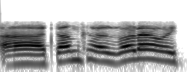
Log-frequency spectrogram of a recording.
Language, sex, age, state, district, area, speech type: Kashmiri, male, 18-30, Jammu and Kashmir, Kupwara, rural, conversation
